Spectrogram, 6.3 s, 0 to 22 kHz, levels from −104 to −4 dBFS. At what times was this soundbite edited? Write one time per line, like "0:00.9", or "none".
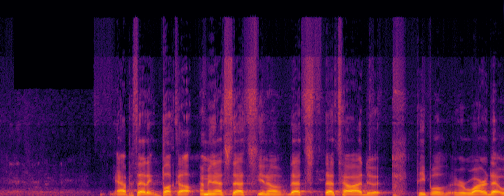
none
